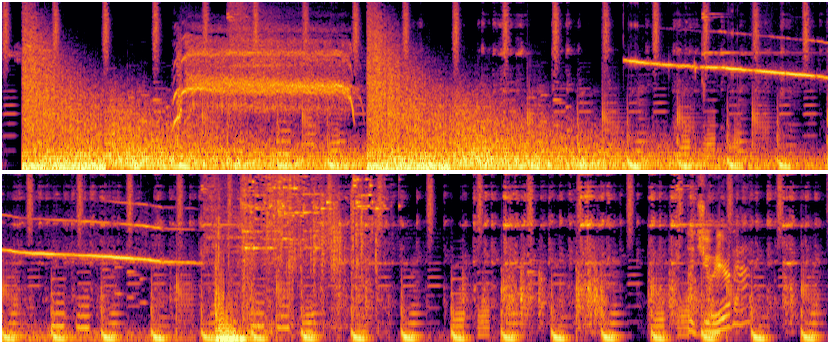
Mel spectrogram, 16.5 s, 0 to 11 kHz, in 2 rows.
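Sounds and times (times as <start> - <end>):
grenade blast: 0.2 - 2.5, 3.5 - 10.9
falling whistle: 6.2 - 10.4
window glass shattering after a grenade blast: 10.3 - 12.4
glass fragments clinking: 10.3 - 16.5.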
